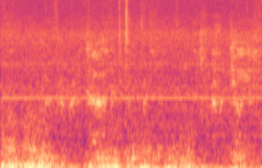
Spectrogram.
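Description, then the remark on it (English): A deep, continuous rumble of thunder rolls for several seconds, swelling and fading slightly. It is fairly loud and heavy in the low end, with a faint hiss of weather noise above it. “Wow, Ryan, even the thunder is louder than you.”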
